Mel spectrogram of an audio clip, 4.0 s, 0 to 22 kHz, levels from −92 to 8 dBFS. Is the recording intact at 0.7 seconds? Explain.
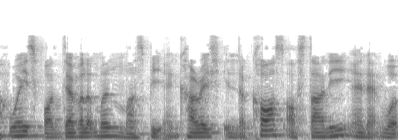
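Yes, the audio is intact at 0.7 seconds, with no audible fault at that point.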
